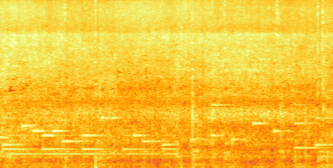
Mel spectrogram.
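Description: Flat beans frying in hot mustard oil in a kadai, sizzling steadily as they are stirred with a spatula, with a few light ticks of the spatula against the pan.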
